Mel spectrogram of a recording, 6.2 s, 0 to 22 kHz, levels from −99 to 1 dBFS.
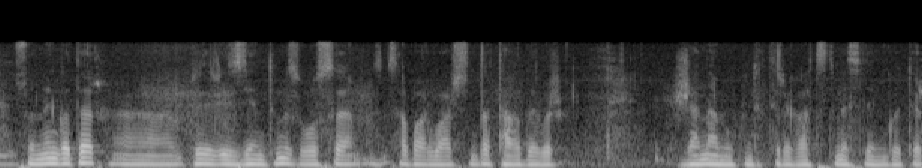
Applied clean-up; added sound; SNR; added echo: none; none; none; none.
